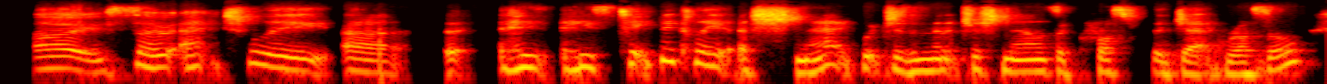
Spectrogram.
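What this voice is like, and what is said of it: Australian accent. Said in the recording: “It's always great to have an Australian accent.”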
